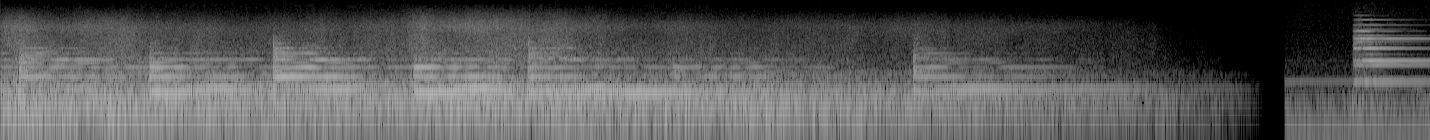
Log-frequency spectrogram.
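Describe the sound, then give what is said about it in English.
The carillon bells of Dordrecht chime a slow melodic sequence, each strike ringing out and overlapping the last in a resonant wash before fading away, followed by an abrupt cut to another brief ringing. “The Chimes of Dordrecht.”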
